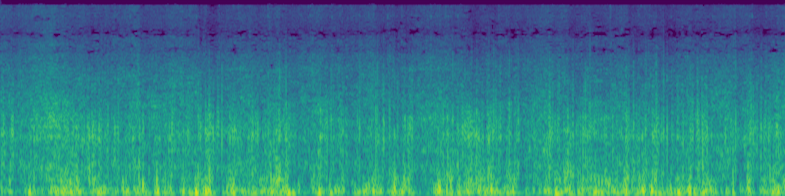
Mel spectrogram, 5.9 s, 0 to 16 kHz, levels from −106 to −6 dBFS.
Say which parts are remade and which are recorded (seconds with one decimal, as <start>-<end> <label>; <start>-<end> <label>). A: 0.0-2.2 recorded; 2.2-3.6 remade; 3.6-4.5 recorded; 4.5-5.2 remade; 5.2-5.9 recorded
